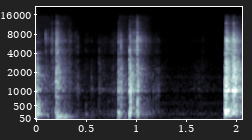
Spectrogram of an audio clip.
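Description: A few brief rustles and taps of paper envelopes and a cardboard box being handled on a table, about a second apart, with quiet between them.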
